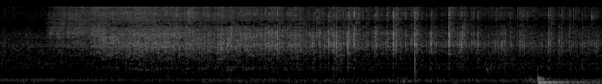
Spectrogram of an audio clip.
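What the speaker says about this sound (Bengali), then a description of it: "2 পিঠটা লাল করে ভাজা হয়ে গেছে।" A stuffed Bengali snack, a filled fried breakfast cake, fries in a pan over low heat, giving a steady close sizzle with occasional light crackles and a soft clank near the end.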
